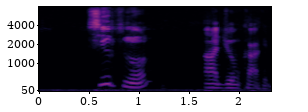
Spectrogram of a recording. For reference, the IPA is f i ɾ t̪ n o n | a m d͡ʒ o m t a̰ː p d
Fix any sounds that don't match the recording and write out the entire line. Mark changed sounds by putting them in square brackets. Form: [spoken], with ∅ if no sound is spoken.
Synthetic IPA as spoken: [s] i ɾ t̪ n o n | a [∅] d͡ʒ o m [k] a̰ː [k] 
